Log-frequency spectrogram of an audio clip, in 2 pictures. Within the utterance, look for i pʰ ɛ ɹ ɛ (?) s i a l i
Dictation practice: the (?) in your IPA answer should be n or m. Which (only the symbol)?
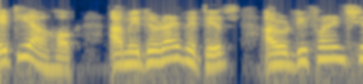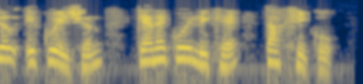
n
